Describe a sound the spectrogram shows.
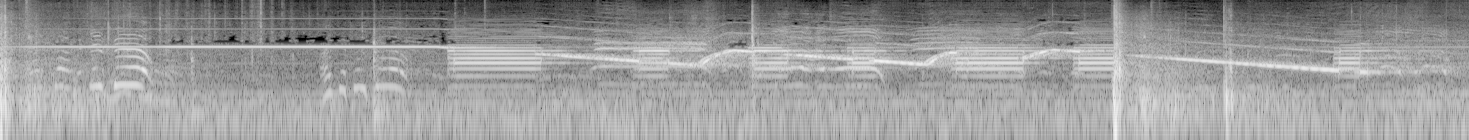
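A vehicle siren wails, rising and falling.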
